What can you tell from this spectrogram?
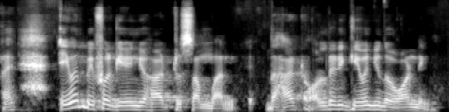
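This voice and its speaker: A man speaking as a spiritual teacher in a calm, reflective conversation, talking in a slow, measured way. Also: fairly low pitch.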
